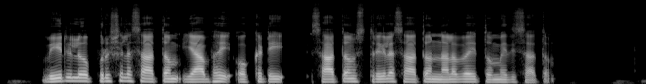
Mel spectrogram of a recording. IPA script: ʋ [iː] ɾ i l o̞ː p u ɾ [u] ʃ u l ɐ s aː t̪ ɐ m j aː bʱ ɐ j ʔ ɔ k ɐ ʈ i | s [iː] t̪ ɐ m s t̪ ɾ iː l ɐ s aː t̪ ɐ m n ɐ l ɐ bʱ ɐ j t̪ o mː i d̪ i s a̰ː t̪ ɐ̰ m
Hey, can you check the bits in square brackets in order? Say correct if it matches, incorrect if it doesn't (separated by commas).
correct, correct, incorrect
